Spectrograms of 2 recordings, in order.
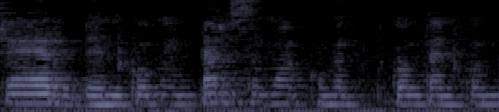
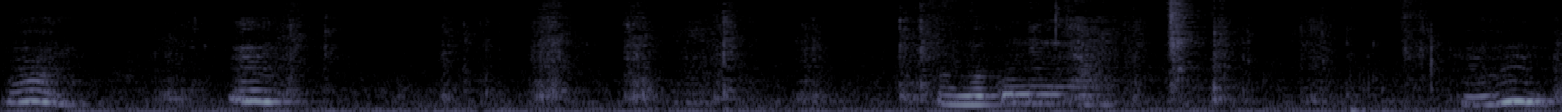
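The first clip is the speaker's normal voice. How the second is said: talking with mouth full; muffled hums while chewing; chewing food. Real, not acted. Seen 0: eats by hand, cheeks bulge and jaw chews through words.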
